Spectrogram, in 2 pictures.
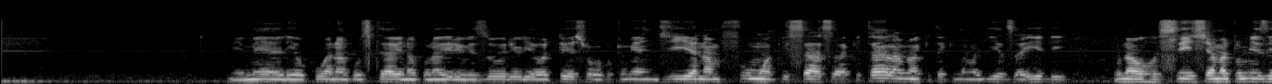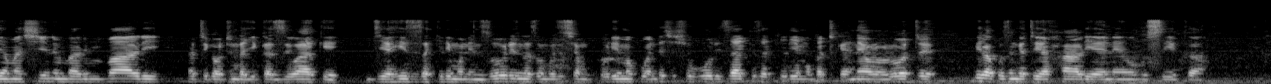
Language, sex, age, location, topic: Swahili, male, 25-35, Dar es Salaam, agriculture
